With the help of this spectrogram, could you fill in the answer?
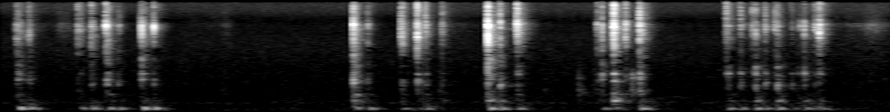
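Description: Fingertips and long white-painted nails tap on a compact wireless keyboard with black plastic keys and a grey metal-look frame, lying flat on a wooden table. Irregular bursts of quick, bright plastic clicks with soft low thuds beneath are separated by short quiet pauses.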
